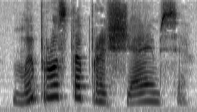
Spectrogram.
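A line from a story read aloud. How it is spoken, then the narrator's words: Calm reply. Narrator (Russian): спокойно ответил Стась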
